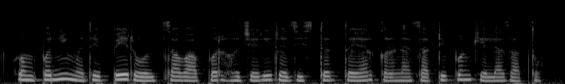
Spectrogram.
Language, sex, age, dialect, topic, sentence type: Marathi, female, 31-35, Northern Konkan, banking, statement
